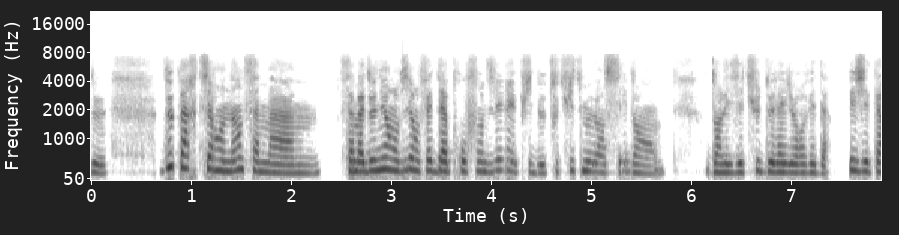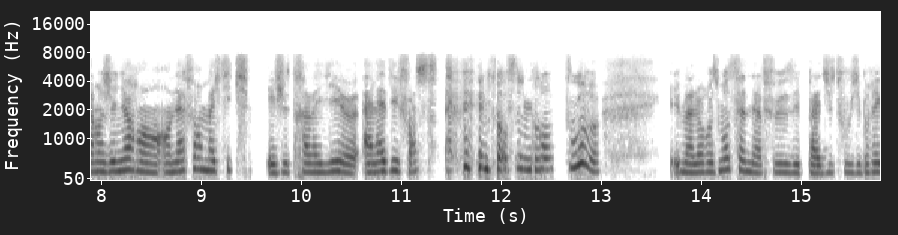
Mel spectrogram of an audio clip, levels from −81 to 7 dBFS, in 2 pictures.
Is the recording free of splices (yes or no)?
no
